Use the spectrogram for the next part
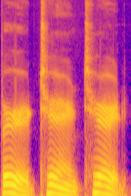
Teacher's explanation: that R heavily colors the vowel sound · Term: R-controlled vowels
